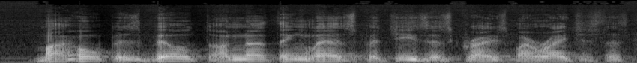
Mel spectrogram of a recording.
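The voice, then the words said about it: Tone-deaf monotone singing. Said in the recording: “they're tone deaf. And so when they sing, it's all the same tone... It's all the same tone. It's all the same tone. He's tone deaf.”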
